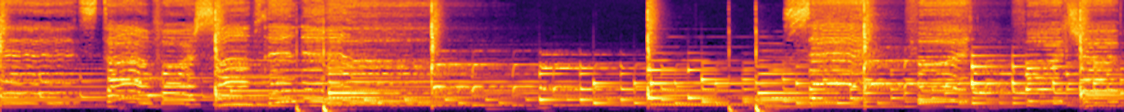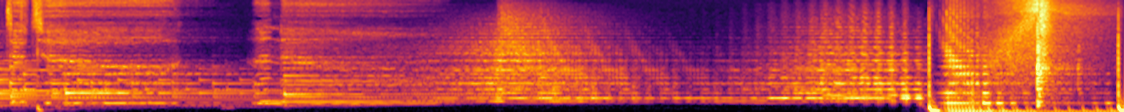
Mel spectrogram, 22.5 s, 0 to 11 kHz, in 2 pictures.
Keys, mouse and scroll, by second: 0.7 e, 2.4 s, 5.1 click, 5.6 middle click, 9.4 click, 10.2 shift+click, 11.2 shift+click, 12.3 ctrl+z, 12.7 click, 13.1 click, 13.7 click, 14.2 middle click, 15.1 click, 15.5 shift+click, 16.0 shift+click, 16.7 shift+click, 17.1 shift+click, 18.2 middle click, 18.9 shift+middle click, 21.3 e.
